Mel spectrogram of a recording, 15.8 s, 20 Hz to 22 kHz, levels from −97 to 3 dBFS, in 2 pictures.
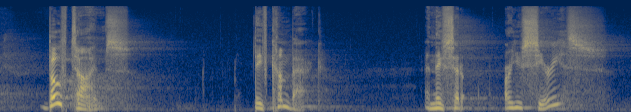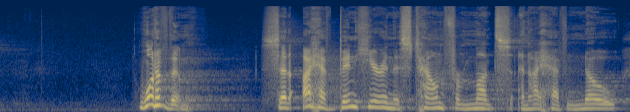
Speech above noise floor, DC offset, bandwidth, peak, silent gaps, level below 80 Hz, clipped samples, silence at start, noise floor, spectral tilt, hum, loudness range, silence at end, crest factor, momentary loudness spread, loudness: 42 dB; under 0.1%; 17 kHz; -2 dBFS; none; -68 dBFS; under 0.1%; 0.55 s; -68 dBFS; -3.5 dB/octave; none; 8 LU; 0.15 s; 26 dB; 16 LU; -25 LUFS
